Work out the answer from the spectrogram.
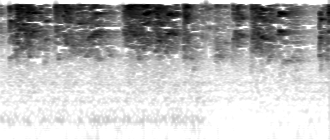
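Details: Young caged prospect bird (balibu) singing in a rambling, jumbled style: rapid, high, scratchy chattering bursts in quick succession, broken by brief pauses, with a faint low hum underneath.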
